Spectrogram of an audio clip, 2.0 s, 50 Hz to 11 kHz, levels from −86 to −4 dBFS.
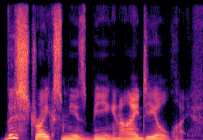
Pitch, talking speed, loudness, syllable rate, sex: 130 Hz, 235 wpm, -20 LUFS, 5.4 syllables/s, male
